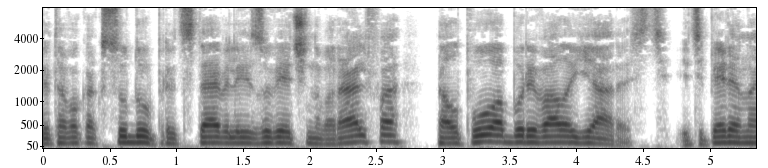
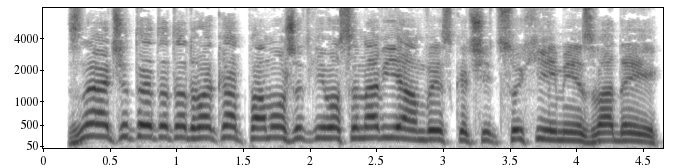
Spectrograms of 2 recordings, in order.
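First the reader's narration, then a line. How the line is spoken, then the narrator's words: Shouted. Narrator (Russian): крикнул кто-то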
